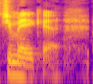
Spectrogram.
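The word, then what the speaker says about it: D'yer Mak'er: But he had House of the Holy, Rock and Roll, Ramble On, Jamaica, which is spelled Dire Maker, but like any Led Zeppelin fan worth their salt knows. – You could get in a fight over the pronunciation. – I definitely have almost gotten in a fight. – I would throw down. It's Jamaica.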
